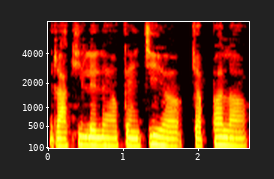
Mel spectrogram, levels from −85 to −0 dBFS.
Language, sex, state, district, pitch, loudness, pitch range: Hindi, male, Jharkhand, Sahebganj, 130 Hz, -18 LUFS, 125-135 Hz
